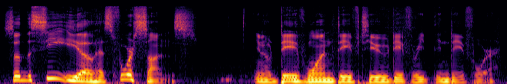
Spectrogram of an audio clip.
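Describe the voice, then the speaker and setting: A man's voice: medium pitch, sing-song, normal speed, dark tone, no echo. A man co-hosting a podcast, casually summarising and reviewing games in a dry, understated way. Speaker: podcast co-host.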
